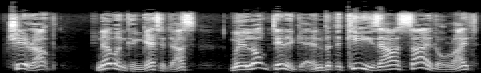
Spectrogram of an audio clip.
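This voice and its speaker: A man's voice: sits high, sing-song, no room sound, pitched above the performer's own voice. A man doing a plucky, cheerful schoolboy. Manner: brisk, cheerful, polite to adults.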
